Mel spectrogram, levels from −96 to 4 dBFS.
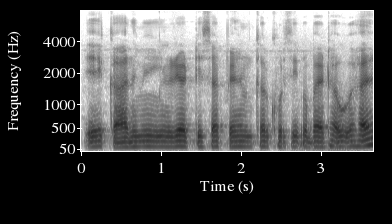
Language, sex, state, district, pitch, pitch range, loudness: Hindi, male, Haryana, Jhajjar, 110 Hz, 105-110 Hz, -19 LUFS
